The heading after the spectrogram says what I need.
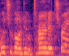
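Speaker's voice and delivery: ordinary delivery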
